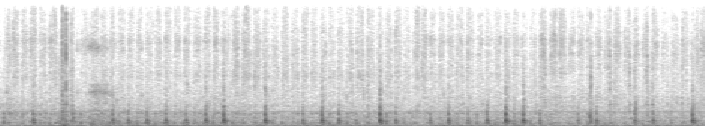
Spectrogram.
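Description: Fine-grit, felt-backed abrasive rubbed across a surface in a final sanding pass: many quick, even back-and-forth strokes with a soft, papery scratch, faint and steady throughout.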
